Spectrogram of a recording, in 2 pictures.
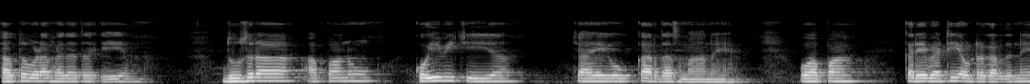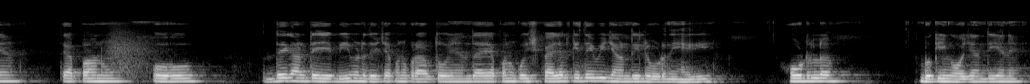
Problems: constant background noise, continuous background conversations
